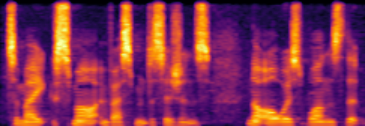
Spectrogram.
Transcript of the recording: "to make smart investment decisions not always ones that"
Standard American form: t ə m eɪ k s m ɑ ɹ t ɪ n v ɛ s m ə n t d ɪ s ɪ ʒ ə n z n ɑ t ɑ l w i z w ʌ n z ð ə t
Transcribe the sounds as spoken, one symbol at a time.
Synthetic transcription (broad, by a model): t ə m eɪ k s m ɑ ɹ t ɪ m v ɛ s m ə n d ɪ s ɪ ʒ ə n z n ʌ t ɑ l w i z w ʌ n z ð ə t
